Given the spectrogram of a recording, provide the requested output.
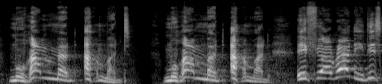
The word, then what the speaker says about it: Muhammad Ahmed: about some people will say Muhammad Ahmed correct pronunciation Muhammad Ahmed Muhammad Ahmad if you are ready this class will last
